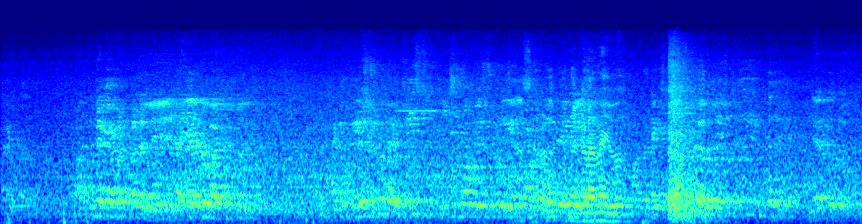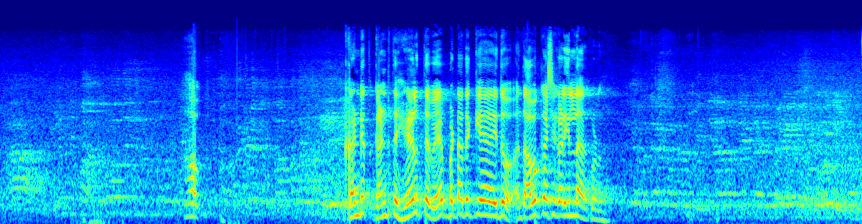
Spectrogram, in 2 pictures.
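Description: An elderly man speaks steadily through a microphone in an echoing hall, at times louder.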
